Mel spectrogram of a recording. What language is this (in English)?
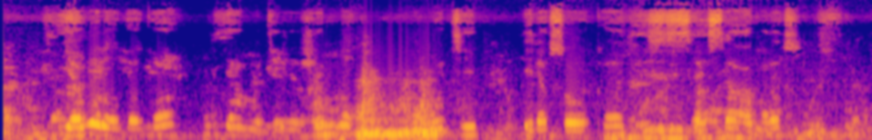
Kinyarwanda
